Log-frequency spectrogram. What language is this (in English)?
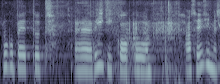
Estonian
